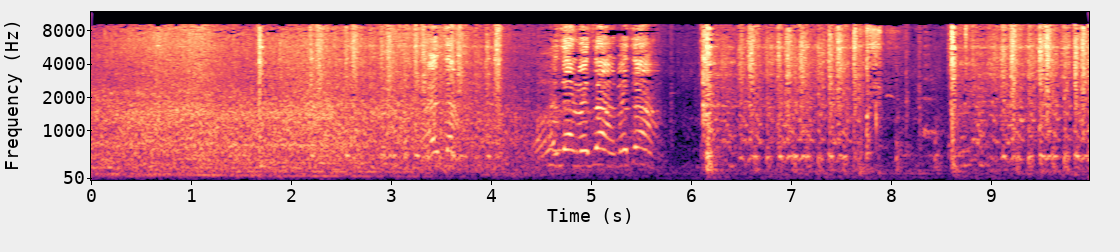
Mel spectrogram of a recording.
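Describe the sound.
A car engine cranks and turns over, then runs with a steady, close rumble that briefly dips and revs again, while people talk nearby.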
